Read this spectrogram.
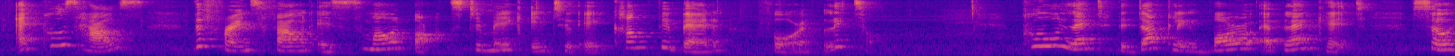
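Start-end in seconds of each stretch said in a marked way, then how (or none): none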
